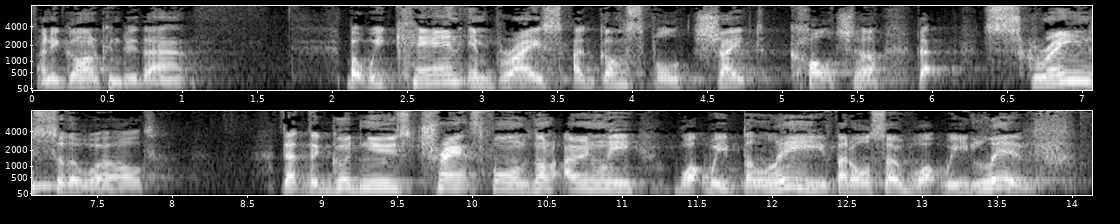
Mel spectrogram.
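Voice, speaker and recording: A male preacher with a fairly high voice delivers a sermon to his congregation. He speaks emphatically, posing rhetorical questions and repeating key phrases to drive them home. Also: animated, takes it slowly, darkish tone, highs cut off.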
